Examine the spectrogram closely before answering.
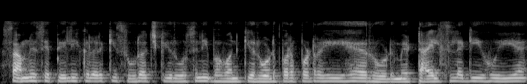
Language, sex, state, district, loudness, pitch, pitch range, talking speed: Hindi, male, Delhi, New Delhi, -19 LUFS, 145 Hz, 140-150 Hz, 240 wpm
